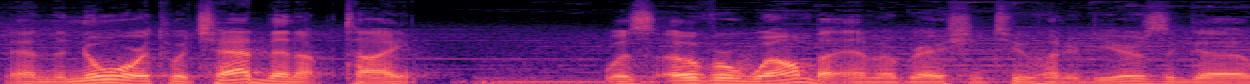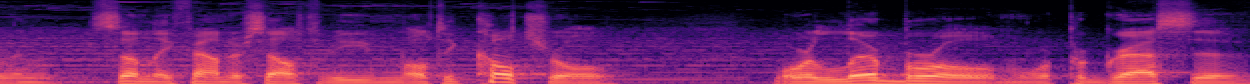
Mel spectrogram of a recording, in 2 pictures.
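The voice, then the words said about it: Soft non-rhotic Southern Tidewater drawl. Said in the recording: “my accent, coming from Richmond, I've got a form of what is called the Tidewater accent... It's called a non-rhotic accent. It's very soft. You drawl, you hold your vowel, and you pull the R out of the word.”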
